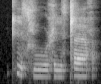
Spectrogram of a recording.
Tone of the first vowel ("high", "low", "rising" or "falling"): falling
